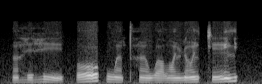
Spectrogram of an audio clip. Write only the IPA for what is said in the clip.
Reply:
ə̃ ɦ i ɦ i | o | w ə̃ t̪ʰ ə̃ w ɤ lˠ õ lʲ ɳ õ lʲ c ĩ lʲ

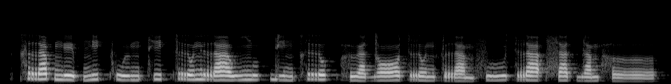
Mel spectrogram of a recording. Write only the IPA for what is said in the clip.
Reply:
kʰ r a˥˩ p̚ ŋ eː˨˩ p̚ n i˦˥ t̚ k w ɯ˨˩ ŋ tʰ i˦˥ t̚ k r o˥˩ n r aː˦˥ w ŋ u˦˥ k̚ d i˩˦ n kʰ r o˥˩ k̚ h ɯ˨˩ a̯ d ɔː˦˥ t r o˧ n k r a˩˦ m f uː˥˩ t r a˥˩ ʔ s a˥˩ t̚ d a˧ m h ɤː˨˩

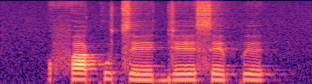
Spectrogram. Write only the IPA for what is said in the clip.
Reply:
f a˦ k u˦ t͡s eː˨ ɡ eː˨ s e˨ p ɪ˦˨

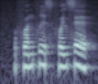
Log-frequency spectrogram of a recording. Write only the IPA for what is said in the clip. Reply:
f ɵ n f iː s f ɵ lʲ s e

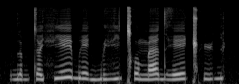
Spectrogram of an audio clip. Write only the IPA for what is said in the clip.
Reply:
ɡ œ b t œ fʲ eː b eː ɡ b u vʲ e ǀʰ o m æ dʱ eː ǁʰ y ɡ

